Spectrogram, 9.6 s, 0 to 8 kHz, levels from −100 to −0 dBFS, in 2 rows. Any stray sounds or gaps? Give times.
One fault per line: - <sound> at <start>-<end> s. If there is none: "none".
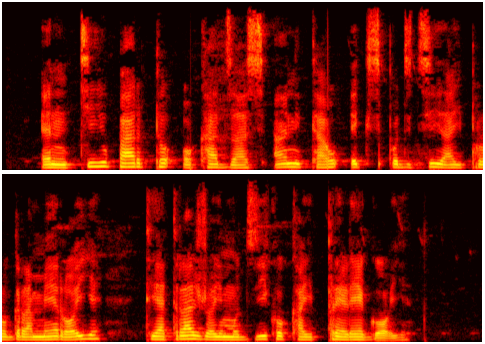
none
